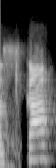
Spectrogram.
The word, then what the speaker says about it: scarf: Con đọc là car, đúng không? Con đọc gần rồi, con đọc là car. Trong khi từ kia là scarf.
